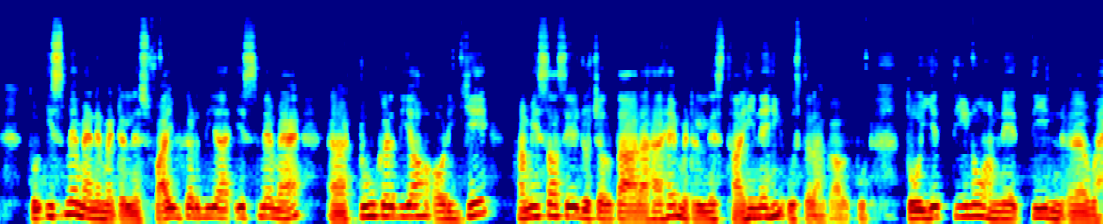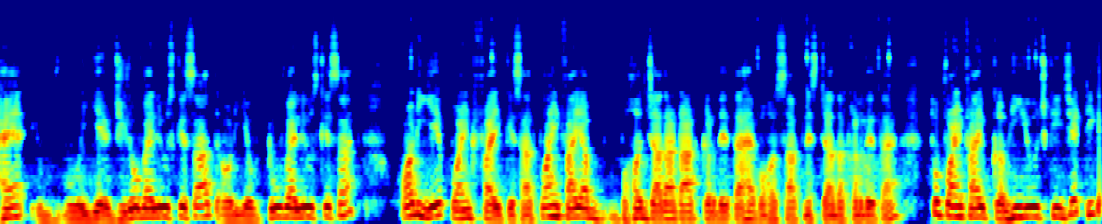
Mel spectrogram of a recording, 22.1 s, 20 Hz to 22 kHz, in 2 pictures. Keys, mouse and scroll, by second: 1.5 click, 4.6 click, 8.7-12.1 drag, 15.1-18.3 drag, 18.6 click.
